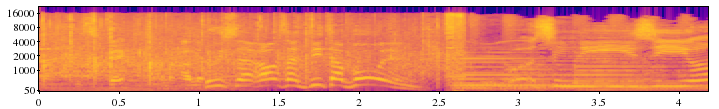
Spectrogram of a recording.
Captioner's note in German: Jubel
